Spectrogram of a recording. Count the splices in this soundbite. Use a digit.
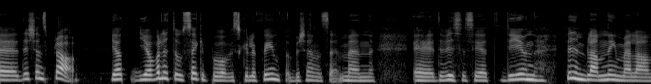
2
